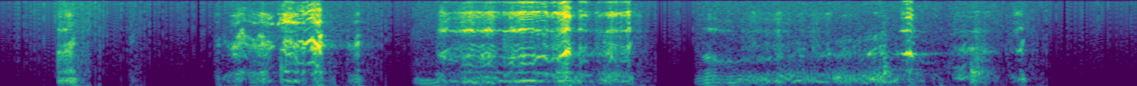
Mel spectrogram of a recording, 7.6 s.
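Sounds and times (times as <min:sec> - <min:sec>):
pigs: 0:01.4 - 0:06.9.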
